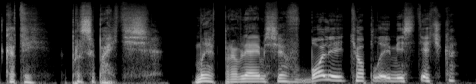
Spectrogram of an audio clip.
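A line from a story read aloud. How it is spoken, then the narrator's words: Hoarse, sick voice. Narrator (Russian): Простывшим голосом захрипел лидер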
